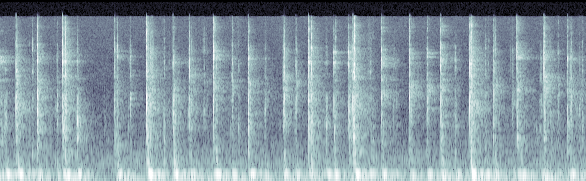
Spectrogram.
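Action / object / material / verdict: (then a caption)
tap / plastic computer keyboard / plastic / none. Rapid typing with long nails on a black plastic computer keyboard produces a fast, uneven stream of sharp, bright clicks and taps that end quickly. A steady low hum runs underneath throughout.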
